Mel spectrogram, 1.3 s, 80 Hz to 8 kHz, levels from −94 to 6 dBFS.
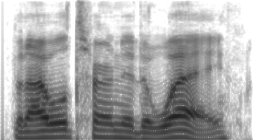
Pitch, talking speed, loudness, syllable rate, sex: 130 Hz, 275 wpm, -15 LUFS, 6.6 syllables/s, male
